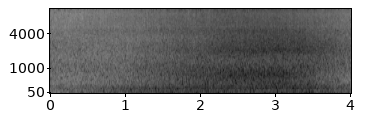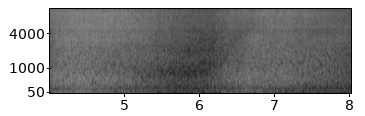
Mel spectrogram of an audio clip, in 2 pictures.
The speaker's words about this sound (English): Enjoy the sounds that the waves make as they wash into the shoreline.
